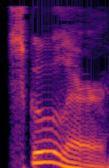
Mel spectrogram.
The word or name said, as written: schooler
